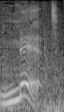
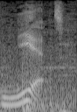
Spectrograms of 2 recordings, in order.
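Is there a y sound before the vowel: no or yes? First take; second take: no; yes. First: The vowel comes with no y glide before it. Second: A y glide comes before the vowel. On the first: The speaker calls it wrong. "It's not net" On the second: The speaker calls it right. "it's niet"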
